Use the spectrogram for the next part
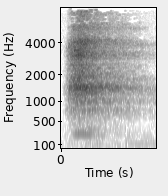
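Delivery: long, audible demonstration sigh; big sigh. Shown as a demonstration. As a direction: sigh out loud for the kids. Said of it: "Can you sigh with me?".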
